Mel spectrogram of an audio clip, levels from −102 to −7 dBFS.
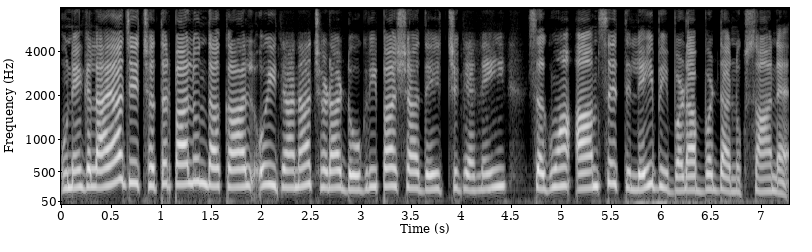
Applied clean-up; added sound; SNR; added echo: neural mask model DeepFilterNet 3.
